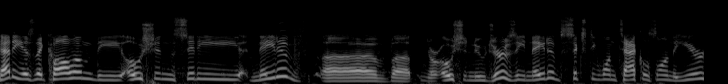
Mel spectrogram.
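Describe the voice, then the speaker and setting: A moderate pace in a dry sound with no echo. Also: man. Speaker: sports play-by-play announcer. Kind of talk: commentary. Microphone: headset.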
